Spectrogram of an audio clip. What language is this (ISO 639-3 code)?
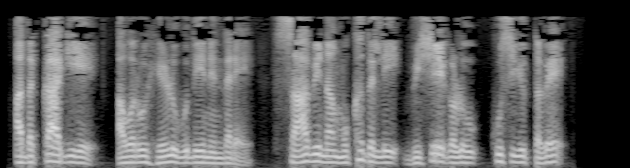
kan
